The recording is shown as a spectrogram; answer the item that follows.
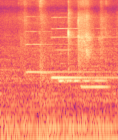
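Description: A bell-like chime of three or four held notes stepping downward in pitch and overlapping, starting about half a second in, over a steady low hum.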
